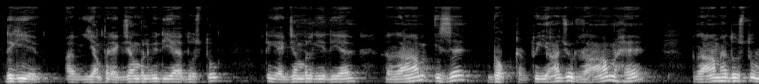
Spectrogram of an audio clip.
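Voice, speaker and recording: A man's voice: mid-range voice, dark tone. A young man with a Hindi accent teaching a grammar lesson for exam students, explaining step by step and asking rhetorical questions.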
